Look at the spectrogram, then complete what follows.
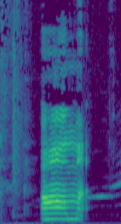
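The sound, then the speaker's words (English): A single loud cat meow lasting about half a second, sharp and strained, from a cat stuck in a couch, with faint background noise before and after and no talking. “Sorry, I got attacked by a cat. For the cat noise”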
